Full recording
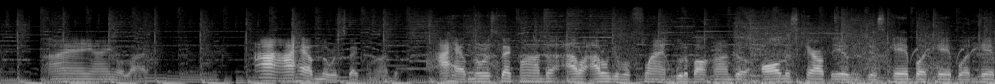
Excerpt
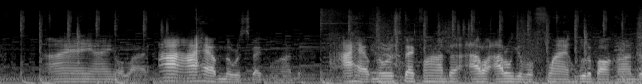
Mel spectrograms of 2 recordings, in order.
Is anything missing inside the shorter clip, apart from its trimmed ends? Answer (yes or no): yes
